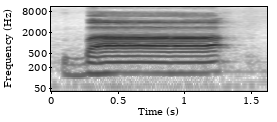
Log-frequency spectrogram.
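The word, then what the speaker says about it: ب: আলিফ আলিফ এরকম ভাবে বা টা দুই ঠোঁট মিল করে আমরা বা টা নরম ভাবে উচ্চারণ করব বা বা দুই ঠোঁট মিল হবে দুই ঠোঁট মিল করে নরম করে পাতলা করে উচ্চারণ করব বা তা জিহ্বার আগার সামনের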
